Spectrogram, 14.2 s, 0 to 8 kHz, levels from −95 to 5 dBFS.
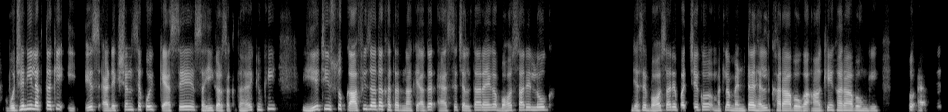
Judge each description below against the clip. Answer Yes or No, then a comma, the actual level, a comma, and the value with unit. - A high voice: No, medium, 165 Hz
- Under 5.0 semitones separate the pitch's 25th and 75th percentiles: No, wide, 5.5 semitones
